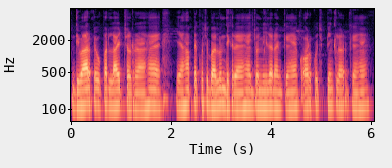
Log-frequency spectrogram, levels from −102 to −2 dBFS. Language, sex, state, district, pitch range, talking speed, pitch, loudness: Hindi, male, Jharkhand, Garhwa, 110-120 Hz, 245 wpm, 115 Hz, -21 LUFS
